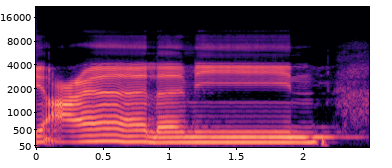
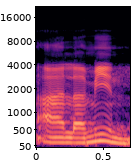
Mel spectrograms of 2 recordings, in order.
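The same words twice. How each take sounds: First: It starts with a tight throat sound. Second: It starts with a plain vowel. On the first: The speaker calls it right. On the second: The speaker calls it wrong.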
